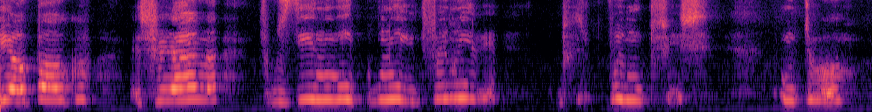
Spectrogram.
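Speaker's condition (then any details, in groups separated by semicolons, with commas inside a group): Cerebral palsy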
